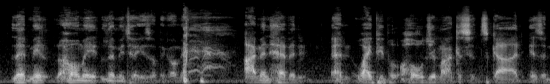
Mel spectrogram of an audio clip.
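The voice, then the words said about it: Imitates another person's voice. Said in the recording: “you did your impression, which is fucking nuts ... you do Paul Mooney and Tony Soprano ... after you do that Paul Mooney”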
